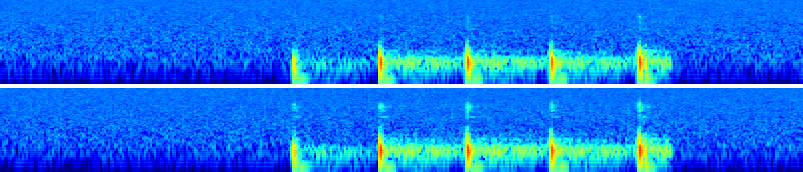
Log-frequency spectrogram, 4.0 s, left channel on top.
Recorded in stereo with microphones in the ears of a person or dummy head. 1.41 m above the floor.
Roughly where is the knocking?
Right.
